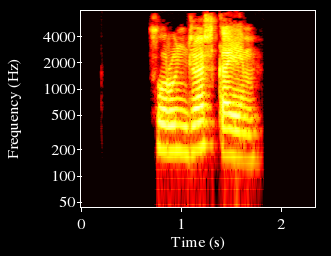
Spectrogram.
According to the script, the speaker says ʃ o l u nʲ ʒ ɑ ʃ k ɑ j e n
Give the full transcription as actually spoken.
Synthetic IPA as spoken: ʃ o ɾ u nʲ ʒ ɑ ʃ k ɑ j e m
